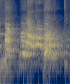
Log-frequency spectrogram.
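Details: Brown dog playing with a blue ball rolls off a grey couch, giving three short, harmonic bark-like yelps in quick succession over about a second and a half.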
